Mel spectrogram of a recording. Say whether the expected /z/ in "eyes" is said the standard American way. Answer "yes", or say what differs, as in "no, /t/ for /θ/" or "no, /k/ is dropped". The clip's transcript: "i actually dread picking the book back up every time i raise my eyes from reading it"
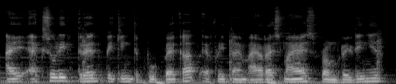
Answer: no, /s/ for /z/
